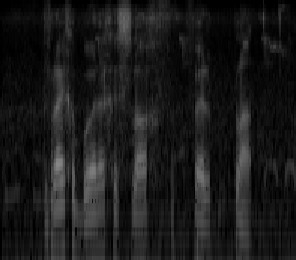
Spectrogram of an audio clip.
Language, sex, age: Afrikaans, male, 22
